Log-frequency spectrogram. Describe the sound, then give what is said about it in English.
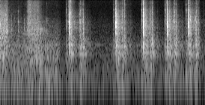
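Crisp, mechanical key strikes of a manual typewriter named Erica, fairly loud, as paper is rolled in and a standardized test is typed, landing in an uneven rhythm of about half a dozen clacks with brief pauses between them and no voices. “He adeptly rolls a piece of paper into Erica and conducts a standardized test.”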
